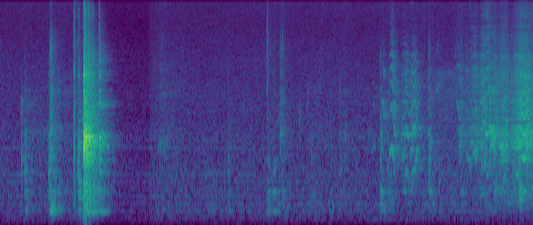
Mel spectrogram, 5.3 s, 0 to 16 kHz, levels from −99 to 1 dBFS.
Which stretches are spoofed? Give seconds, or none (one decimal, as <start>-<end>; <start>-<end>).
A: none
